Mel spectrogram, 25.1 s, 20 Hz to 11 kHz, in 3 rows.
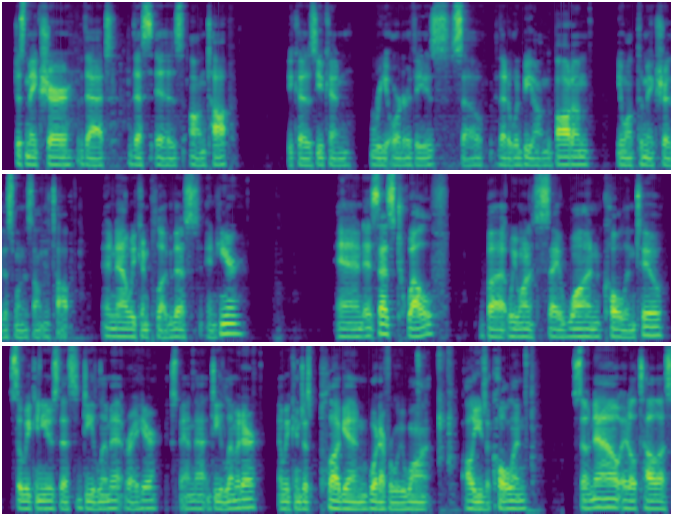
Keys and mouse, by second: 23.7-25.0 middle drag.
